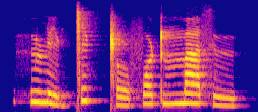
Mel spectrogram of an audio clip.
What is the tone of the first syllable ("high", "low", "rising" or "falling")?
high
